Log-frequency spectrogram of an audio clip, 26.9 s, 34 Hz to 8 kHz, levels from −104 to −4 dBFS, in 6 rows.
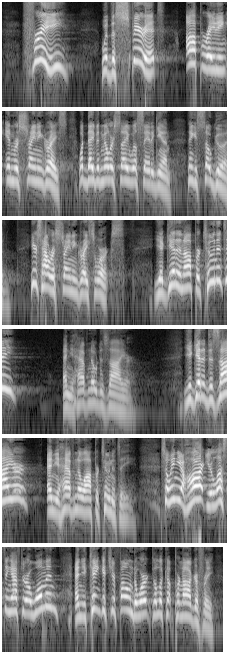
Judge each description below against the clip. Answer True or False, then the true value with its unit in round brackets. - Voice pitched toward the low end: False (225 Hz)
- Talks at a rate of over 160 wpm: False (145 wpm)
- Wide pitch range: True (8.5 semitones)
